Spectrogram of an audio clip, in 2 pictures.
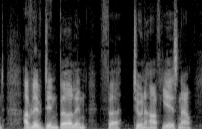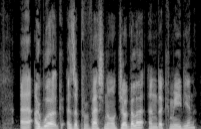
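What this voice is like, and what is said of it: English accent. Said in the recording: “you can probably tell from my accent that I'm not German... I'm actually from England.”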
